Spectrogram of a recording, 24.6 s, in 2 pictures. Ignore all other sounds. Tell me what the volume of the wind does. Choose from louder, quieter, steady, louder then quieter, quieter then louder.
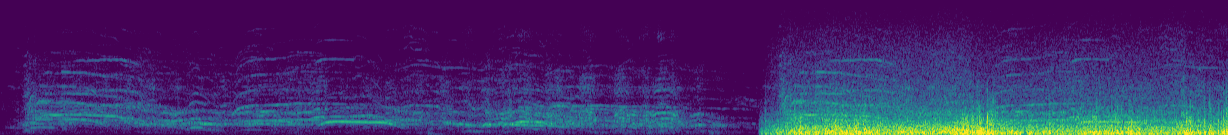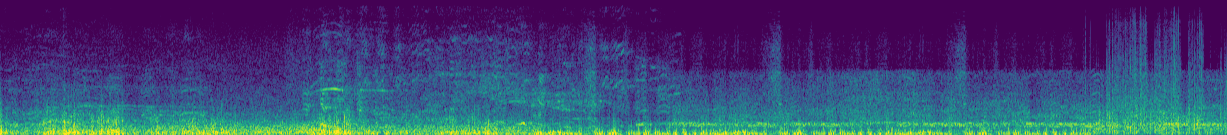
quieter.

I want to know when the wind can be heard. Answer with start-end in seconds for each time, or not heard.
7.6-24.5.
